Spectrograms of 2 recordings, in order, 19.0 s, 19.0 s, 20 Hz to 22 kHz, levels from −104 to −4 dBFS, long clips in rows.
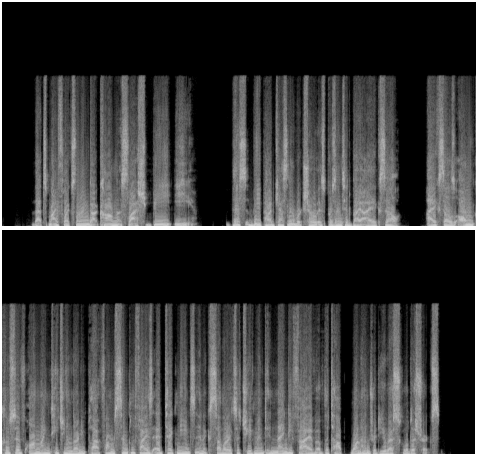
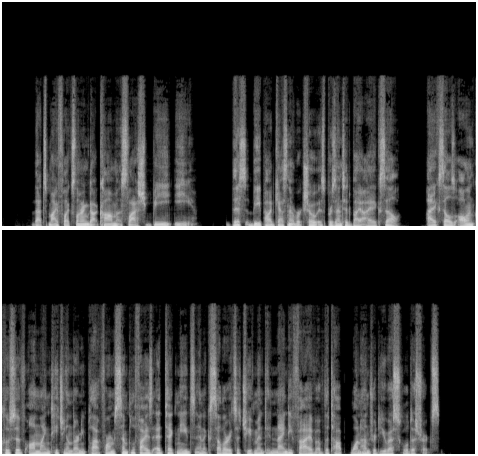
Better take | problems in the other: second | distortion; heavy; 28% of the sound clipped

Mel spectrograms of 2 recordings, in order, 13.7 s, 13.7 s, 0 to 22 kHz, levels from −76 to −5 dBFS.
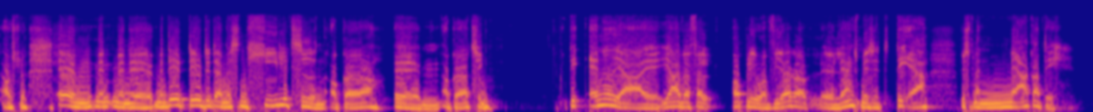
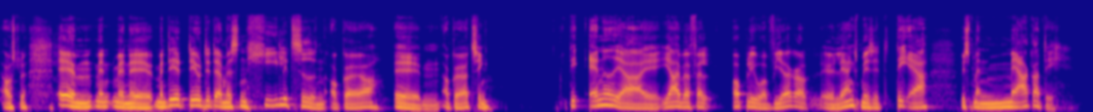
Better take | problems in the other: second | distortion; heavy; 4 dB below the speech

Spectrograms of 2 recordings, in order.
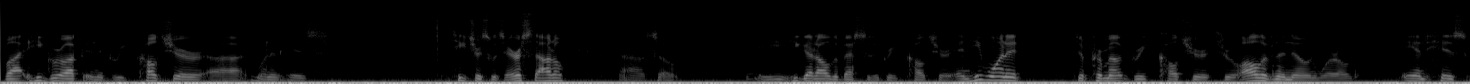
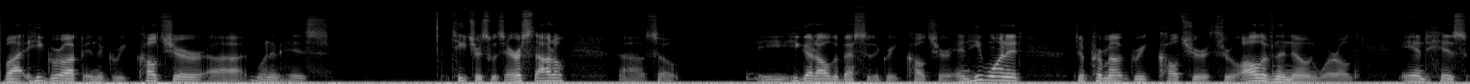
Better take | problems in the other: second | low rumble; loud; throughout; 8 dB below the speech; faint in the second

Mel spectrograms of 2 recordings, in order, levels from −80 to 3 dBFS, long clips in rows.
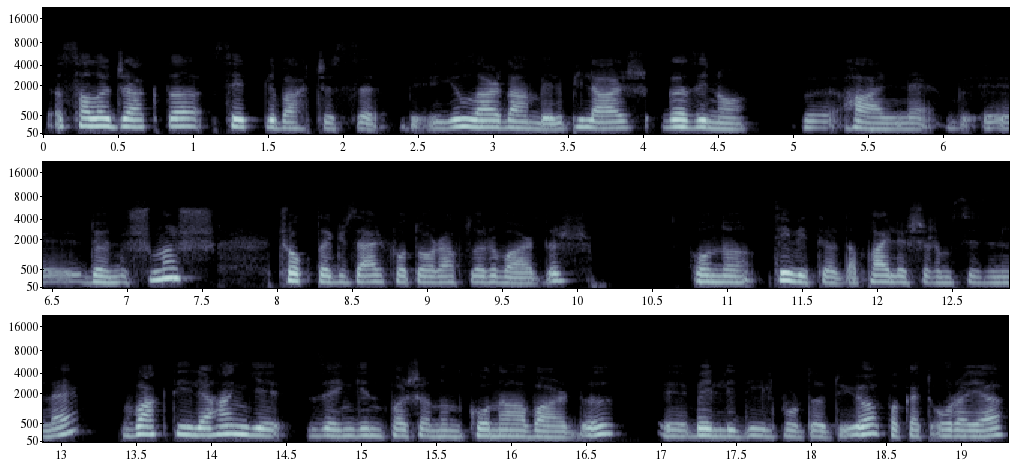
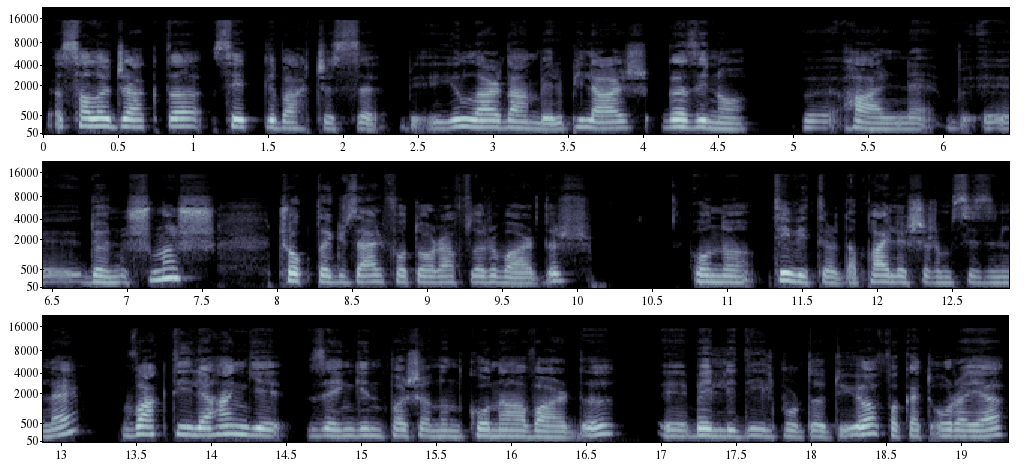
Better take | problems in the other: second | muffled; very; fading above 1 kHz

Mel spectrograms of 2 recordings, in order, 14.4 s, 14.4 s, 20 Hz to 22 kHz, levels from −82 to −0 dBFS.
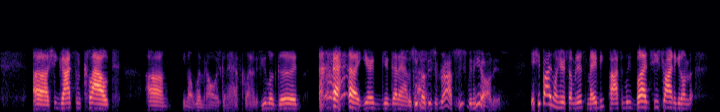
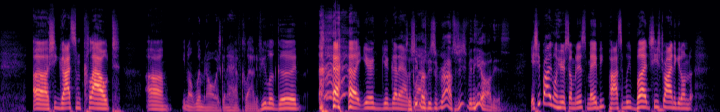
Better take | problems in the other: second | phone-call audio; poor line; nothing above 3 kHz

